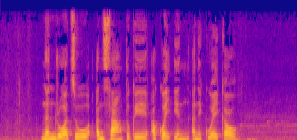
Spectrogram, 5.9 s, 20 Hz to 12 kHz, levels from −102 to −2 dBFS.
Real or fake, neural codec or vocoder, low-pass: real; none; 10.8 kHz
